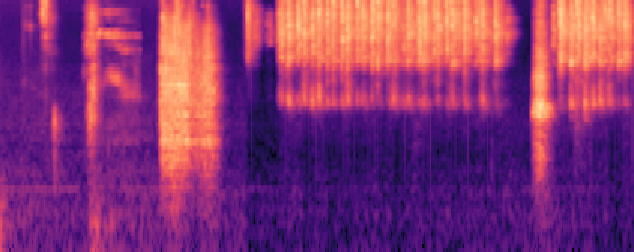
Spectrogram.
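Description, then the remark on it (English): Dice rattle in a cupped hand: a few sharp clicks, a short burst, then a long, busy clattering shake that stops briefly and starts again. No one speaks. “I blew on the dice.”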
